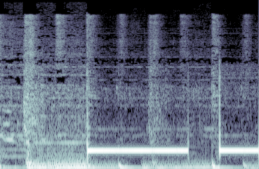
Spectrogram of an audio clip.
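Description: A telephone call rings while waiting for an answer, with steady ringback tones that hold for about a second and are broken by short gaps, loud and clear.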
